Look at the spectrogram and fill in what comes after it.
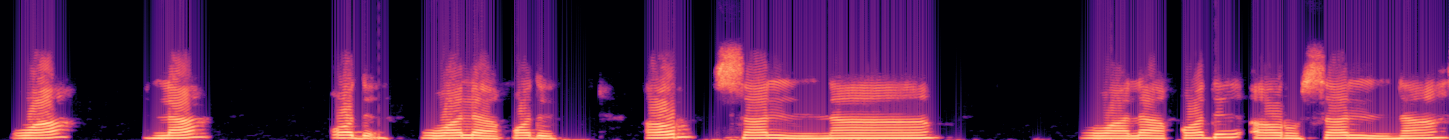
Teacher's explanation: سل نہیں پڑھیں گے، لام کو کلکلا نہیں کرنا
